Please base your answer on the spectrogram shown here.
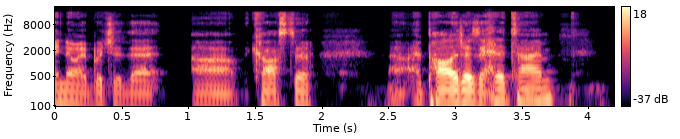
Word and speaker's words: Costa: school guy but yeah he says Polo Costa and it's always funny because I know that's the way you're supposed to pronounce it but from my neck of the woods we have a I grew up in a very Portuguese neighborhood and it's Casta we all say Casta that's the Anno englanders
